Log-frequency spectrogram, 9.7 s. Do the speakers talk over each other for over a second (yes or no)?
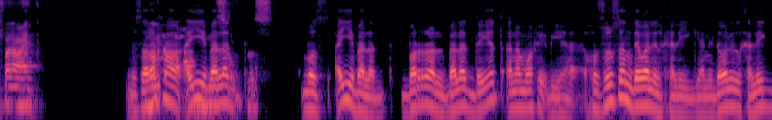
yes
